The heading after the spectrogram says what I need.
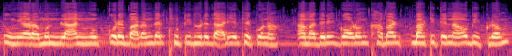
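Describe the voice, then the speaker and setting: A woman plays a compassionate elderly village wife in a cartoon. Her voice sits at a middle pitch, homely and gently scolding, with music underneath. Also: level tone, a little fast, natural voice. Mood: pitying, caring. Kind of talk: Bengali cartoon story voice acting. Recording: music behind the voice.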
